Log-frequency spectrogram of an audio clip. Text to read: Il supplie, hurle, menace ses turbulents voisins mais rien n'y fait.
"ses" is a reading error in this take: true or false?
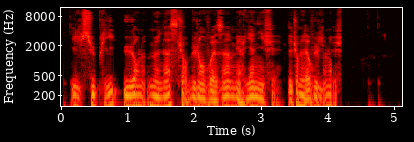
true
